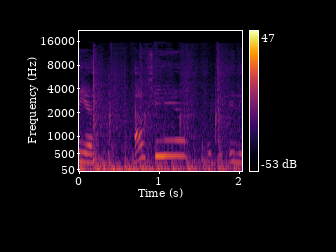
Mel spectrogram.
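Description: A person's voice making wordless sounds, with a short held note about a second in, over low rumbling noise.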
